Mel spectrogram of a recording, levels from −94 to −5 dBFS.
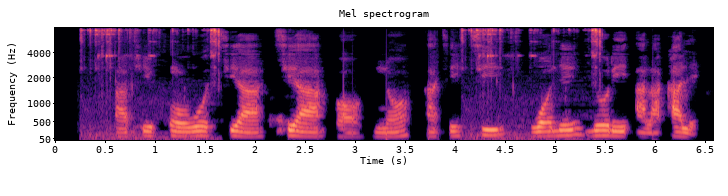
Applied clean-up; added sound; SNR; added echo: classical method Wiener filter.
